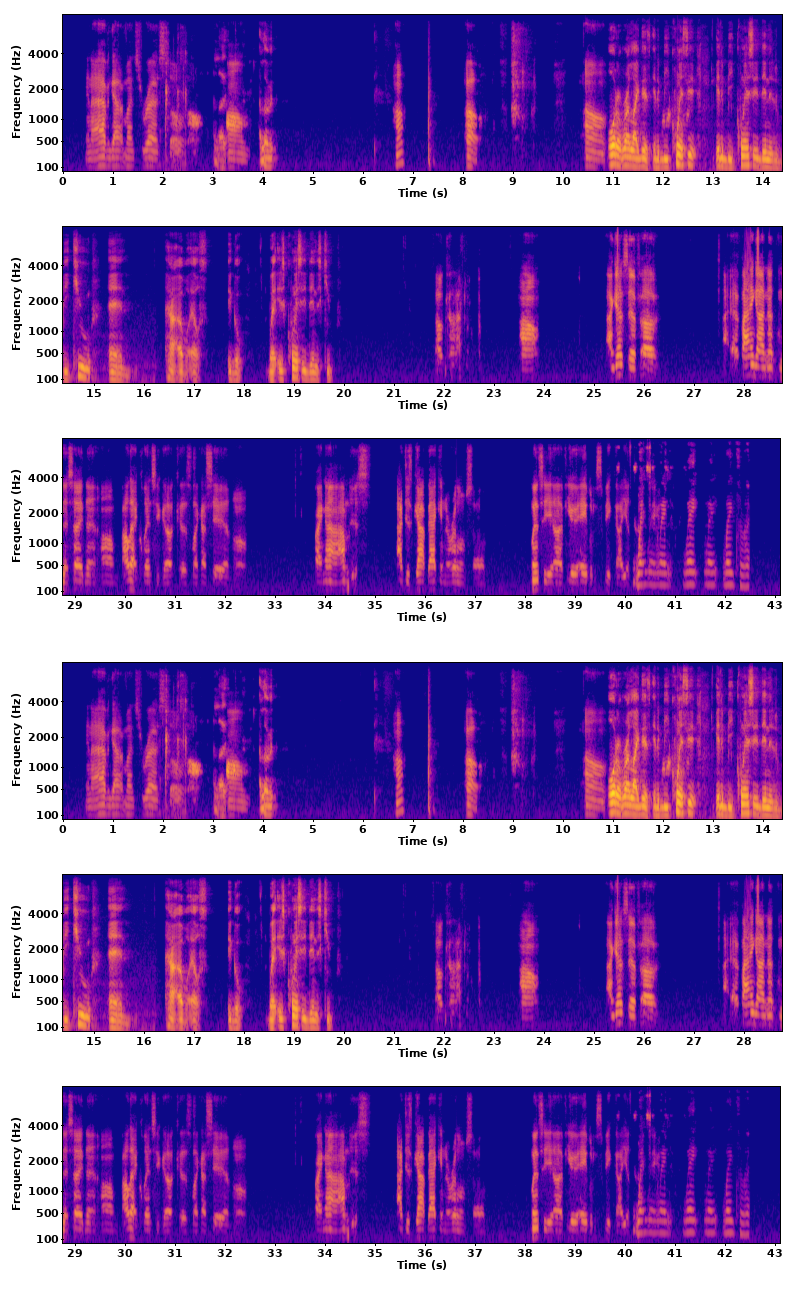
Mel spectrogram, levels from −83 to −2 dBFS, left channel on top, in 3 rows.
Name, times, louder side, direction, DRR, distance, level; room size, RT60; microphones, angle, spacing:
voice 1, 0.4-2.4 3.3-3.7 6.6-6.8 8.0-8.4 8.9-9.3 10.4-10.9 21.8-22.4 23.5-23.9 25.2-26.3 27.6-32.4 33.8-34.9 35.4-37.2 38.1-40.1 40.4-40.5, left 2 dB, 15° left, 2.4 m, -28 dB
voice 2, 2.3-3.5 3.9-4.2 10.9-15.7 16.4-17.2 17.7-17.9 18.5-19.8, right 3 dB, 20° right, 0.6 m, -21 dB
voice 3, 40.1-42.5, left 3 dB, 50° left, 5.4 m, -37 dB
head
